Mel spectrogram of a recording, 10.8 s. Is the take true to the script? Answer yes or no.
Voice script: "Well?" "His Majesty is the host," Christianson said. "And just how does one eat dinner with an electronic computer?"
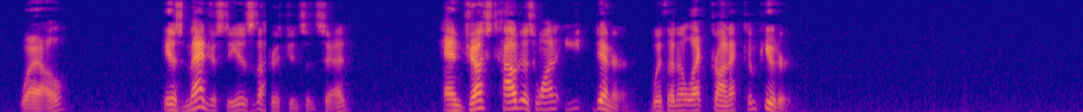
no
